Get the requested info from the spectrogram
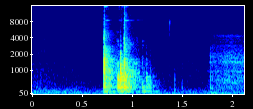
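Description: Plywood test blocks being handled on a wooden workbench: one sharp knock about three-quarters of a second in, then a few light clatters.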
